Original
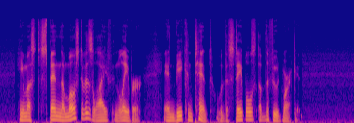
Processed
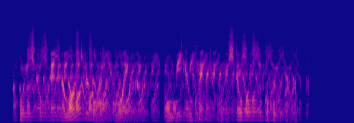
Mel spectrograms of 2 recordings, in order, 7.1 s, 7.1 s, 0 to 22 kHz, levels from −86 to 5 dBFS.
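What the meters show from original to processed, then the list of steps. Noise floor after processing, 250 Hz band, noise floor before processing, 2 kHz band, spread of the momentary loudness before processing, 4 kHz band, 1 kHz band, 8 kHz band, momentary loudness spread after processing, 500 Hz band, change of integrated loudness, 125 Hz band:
below −85 dBFS, −24.0 dB, −58 dBFS, −3.5 dB, 12 LU, −9.0 dB, −2.0 dB, below −20 dB, 16 LU, −15.0 dB, −13.0 dB, −32.0 dB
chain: echo ahead of the sound 289 ms −14.5 dB
LFO wah 2 Hz 630–3,300 Hz, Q 11
on a send: delay that swaps between a low-pass and a high-pass 129 ms, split 1,700 Hz, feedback 73%, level −6 dB
on the sum: noise gate −60 dBFS, range −21 dB
level +6.5 dB

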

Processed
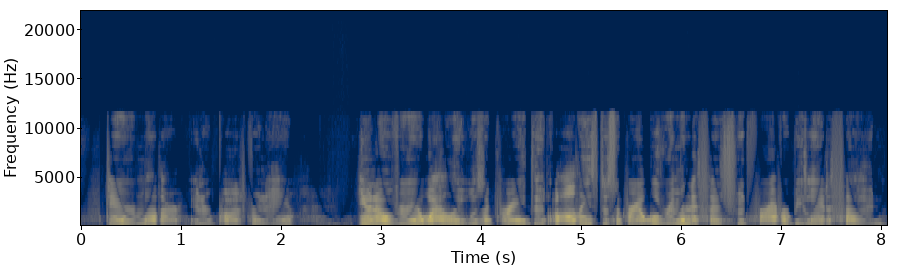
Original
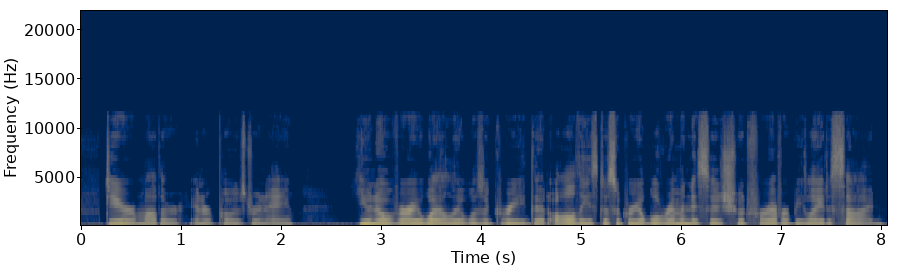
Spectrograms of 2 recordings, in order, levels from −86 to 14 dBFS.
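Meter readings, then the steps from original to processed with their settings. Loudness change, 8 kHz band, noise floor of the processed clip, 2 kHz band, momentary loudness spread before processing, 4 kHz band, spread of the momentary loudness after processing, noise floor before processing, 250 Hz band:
+4.0 dB, +1.0 dB, −54 dBFS, +7.0 dB, 12 LU, +8.0 dB, 14 LU, −55 dBFS, −8.0 dB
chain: ceiling on every frequency bin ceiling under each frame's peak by 29 dB
hollow resonant body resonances 630/940 Hz, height 17 dB, ringing for 50 ms
phaser with staggered stages 1.5 Hz
level +1.5 dB

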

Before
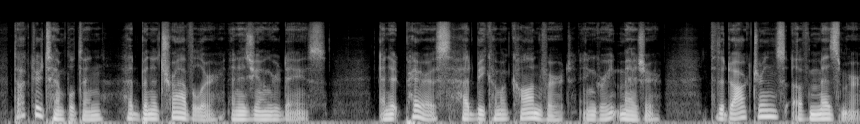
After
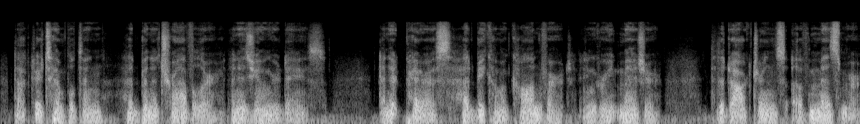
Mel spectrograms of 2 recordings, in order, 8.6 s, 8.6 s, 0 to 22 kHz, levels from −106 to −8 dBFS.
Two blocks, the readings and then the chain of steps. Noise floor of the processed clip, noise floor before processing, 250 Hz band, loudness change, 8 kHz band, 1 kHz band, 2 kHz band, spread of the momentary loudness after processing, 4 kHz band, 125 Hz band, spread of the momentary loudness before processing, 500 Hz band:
−59 dBFS, −56 dBFS, 0.0 dB, −0.5 dB, −0.5 dB, 0.0 dB, 0.0 dB, 9 LU, −0.5 dB, −1.5 dB, 9 LU, +0.5 dB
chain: low-pass that shuts in the quiet parts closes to 2,400 Hz, open at −23 dBFS
random phases in short frames
noise gate with hold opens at −54 dBFS

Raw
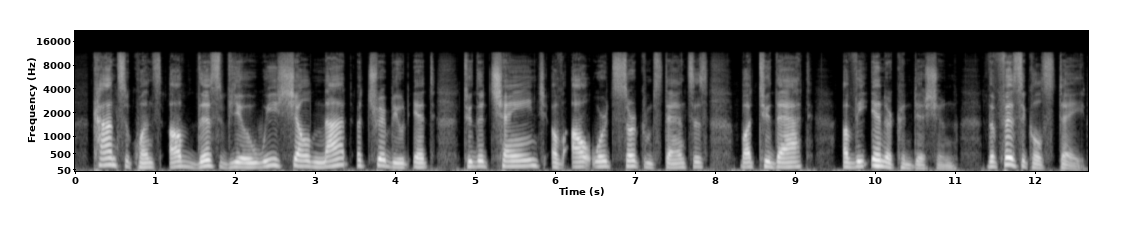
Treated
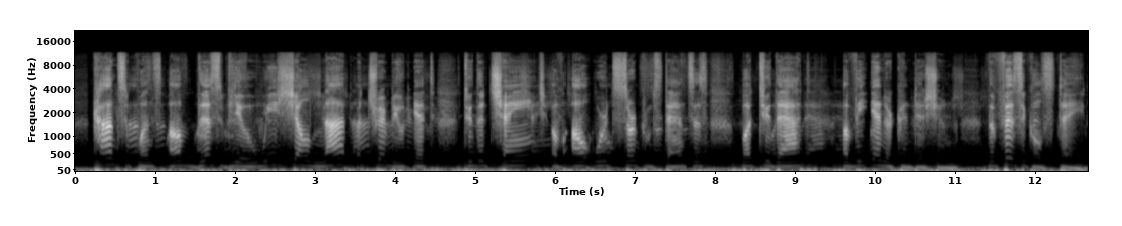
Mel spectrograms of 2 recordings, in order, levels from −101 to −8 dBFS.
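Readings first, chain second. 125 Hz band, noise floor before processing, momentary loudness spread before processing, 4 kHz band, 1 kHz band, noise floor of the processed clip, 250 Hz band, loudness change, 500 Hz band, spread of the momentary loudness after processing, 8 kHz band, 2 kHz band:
below −30 dB, −59 dBFS, 11 LU, +1.0 dB, −9.0 dB, −61 dBFS, below −40 dB, −9.5 dB, below −40 dB, 14 LU, +1.0 dB, 0.0 dB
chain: inverse Chebyshev band-stop filter 160–450 Hz, stop band 70 dB
on a send: repeating echo 338 ms, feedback 24%, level −23.5 dB
on the sum: level +1 dB

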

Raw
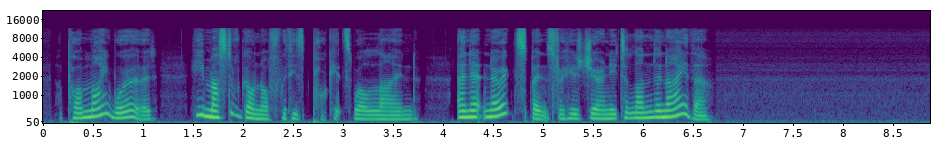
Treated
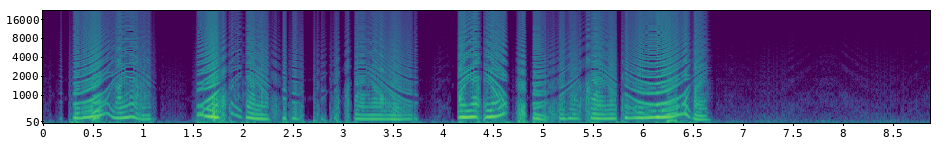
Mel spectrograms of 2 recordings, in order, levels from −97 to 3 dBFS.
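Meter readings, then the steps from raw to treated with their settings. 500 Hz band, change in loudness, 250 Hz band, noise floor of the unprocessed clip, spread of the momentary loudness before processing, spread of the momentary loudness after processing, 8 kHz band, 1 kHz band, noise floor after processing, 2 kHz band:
−6.0 dB, −2.0 dB, −2.0 dB, −60 dBFS, 13 LU, 14 LU, −6.0 dB, −0.5 dB, −64 dBFS, +4.0 dB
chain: lower of the sound and its delayed copy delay 1.1 ms
rotating-speaker cabinet horn 5 Hz, later 1.1 Hz, at 0:04.03
sample-and-hold swept by an LFO 34×, swing 100% 0.86 Hz

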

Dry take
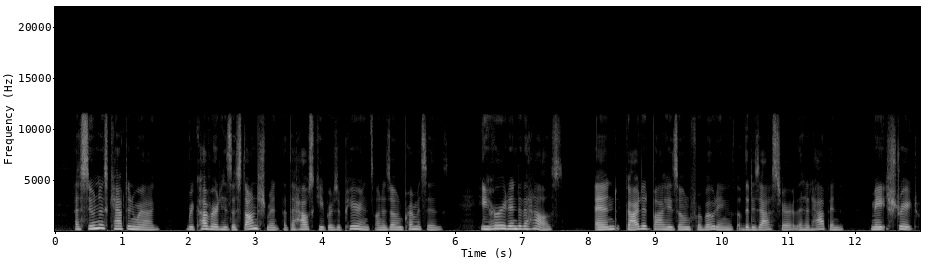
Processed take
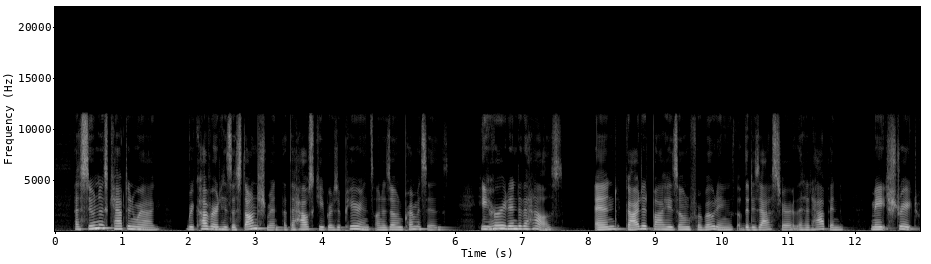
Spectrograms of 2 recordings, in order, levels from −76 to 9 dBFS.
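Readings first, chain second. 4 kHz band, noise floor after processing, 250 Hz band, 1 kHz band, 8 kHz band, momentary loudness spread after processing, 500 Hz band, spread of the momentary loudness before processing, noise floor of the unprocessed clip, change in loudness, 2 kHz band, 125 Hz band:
+3.5 dB, −50 dBFS, +3.0 dB, +3.5 dB, +3.5 dB, 11 LU, +3.5 dB, 10 LU, −55 dBFS, +3.0 dB, +3.5 dB, +3.0 dB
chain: hum removal 47.65 Hz, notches 8
level +3.5 dB

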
